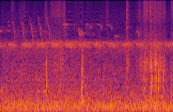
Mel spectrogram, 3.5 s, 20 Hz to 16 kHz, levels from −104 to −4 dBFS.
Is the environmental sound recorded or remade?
recorded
